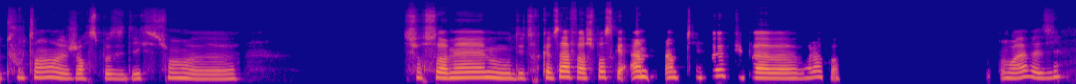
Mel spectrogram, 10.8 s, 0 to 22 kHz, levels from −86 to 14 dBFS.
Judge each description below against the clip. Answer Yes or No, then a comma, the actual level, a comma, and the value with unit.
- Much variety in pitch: No, narrow, 2.6 semitones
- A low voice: No, high, 220 Hz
